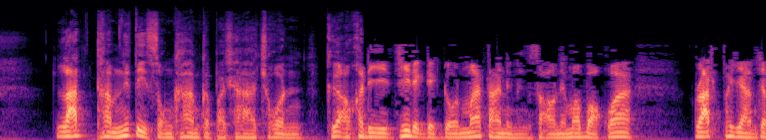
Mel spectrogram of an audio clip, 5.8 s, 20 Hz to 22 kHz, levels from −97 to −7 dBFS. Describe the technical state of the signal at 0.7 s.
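At 0.7 s the speech signal is intact, with no audible fault at that moment.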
